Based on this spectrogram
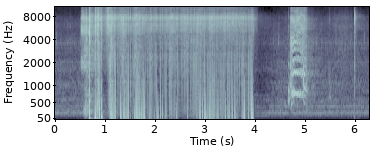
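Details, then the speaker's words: A small MIG welder lays tack welds 90 degrees apart on exhaust pipe clamped in a vise. About three seconds of harsh, uneven crackling sizzle with loud pops, then a short burst. The heat setting is too hot. "Okay, so I'm definitely a little hot, so I'm going to have to probably move a little bit"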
